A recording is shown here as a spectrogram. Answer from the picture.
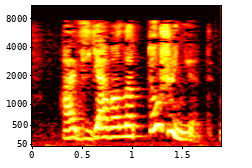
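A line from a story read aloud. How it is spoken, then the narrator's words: Sudden cheerful question. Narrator (Russian): вдруг весело осведомился больной у Ивана Николаевича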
